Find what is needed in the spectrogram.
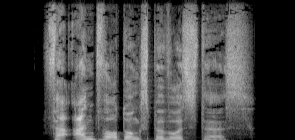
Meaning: strong/mixed nominative/accusative neuter singular of verantwortungsbewusst
- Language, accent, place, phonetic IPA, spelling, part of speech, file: German, Germany, Berlin, [fɛɐ̯ˈʔantvɔʁtʊŋsbəˌvʊstəs], verantwortungsbewusstes, adjective, De-verantwortungsbewusstes.ogg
